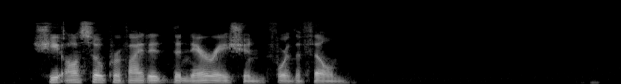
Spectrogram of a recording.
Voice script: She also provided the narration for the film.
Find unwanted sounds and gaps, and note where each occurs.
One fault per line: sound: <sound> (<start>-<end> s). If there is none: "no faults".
no faults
